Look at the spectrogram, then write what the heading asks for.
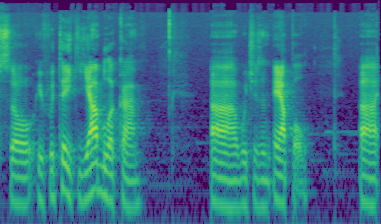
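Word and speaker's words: яблоко: the end of yablake is unstressed so it totally sounds like an ah so here it's very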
